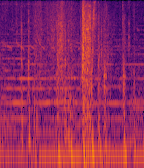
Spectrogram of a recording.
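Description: Horse hooves clip-clopping in Assassin's Creed Origins, a run of quick, even hoofbeats at close range over steady game music, with one louder thump partway through.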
